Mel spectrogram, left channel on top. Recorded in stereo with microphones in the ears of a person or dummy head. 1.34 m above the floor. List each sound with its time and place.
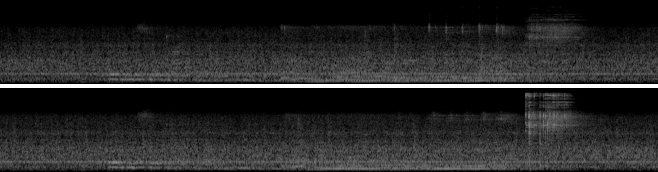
1.0 s a woman speaking: 15° right (ahead or behind), 1.3 m; by 2.7 s 55° left (ahead or behind), 1.6 m
2.8 s a guitar: 60° left (ahead or behind), 1.7 m
5.2 s cutlery clinking: 40° right (ahead or behind), 0.9 m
